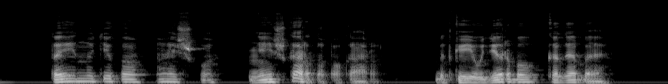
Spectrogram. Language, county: Lithuanian, Vilnius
